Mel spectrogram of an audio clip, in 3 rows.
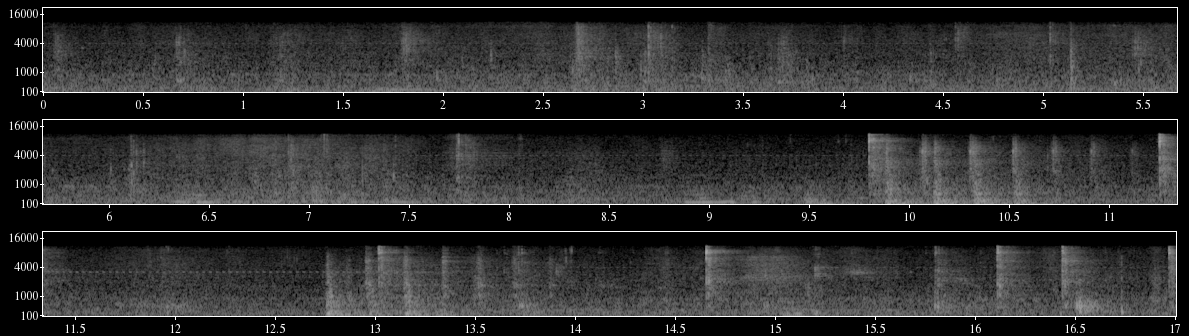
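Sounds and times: faint high steady tone: 11.4s - 12.8s.

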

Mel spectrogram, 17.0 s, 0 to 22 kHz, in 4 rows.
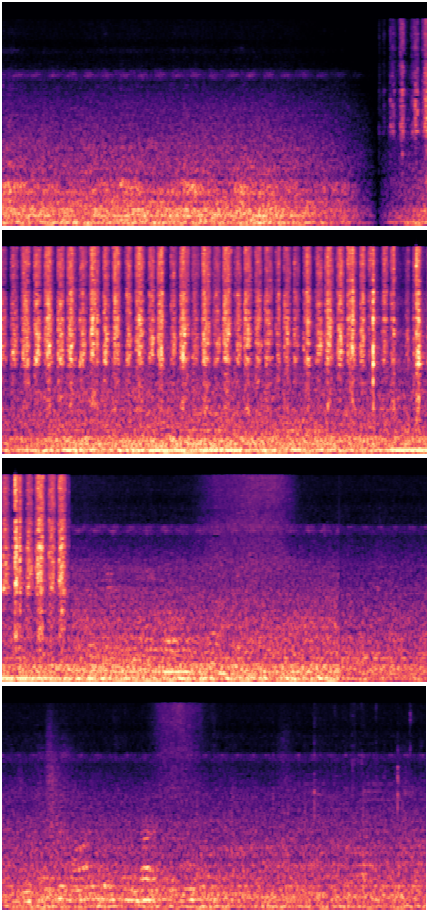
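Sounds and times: carrot grated on metal grater: 3.9s - 9.2s.

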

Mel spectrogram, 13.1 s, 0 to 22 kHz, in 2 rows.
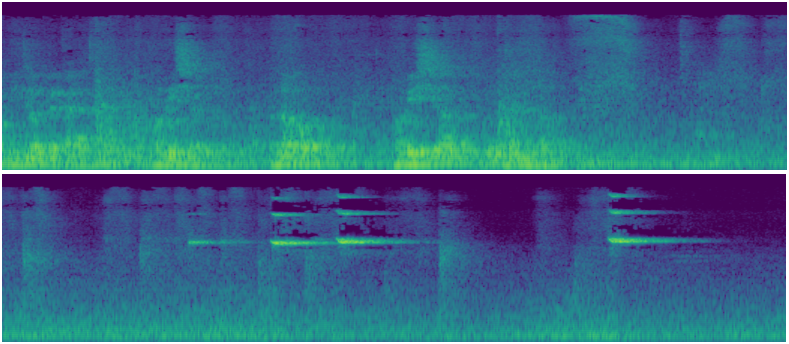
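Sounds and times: chalk scratching on chalkboard: 4.3s - 10.4s
chalk squeaks: 6.0s - 10.4s, 11.3s - 12.5s.

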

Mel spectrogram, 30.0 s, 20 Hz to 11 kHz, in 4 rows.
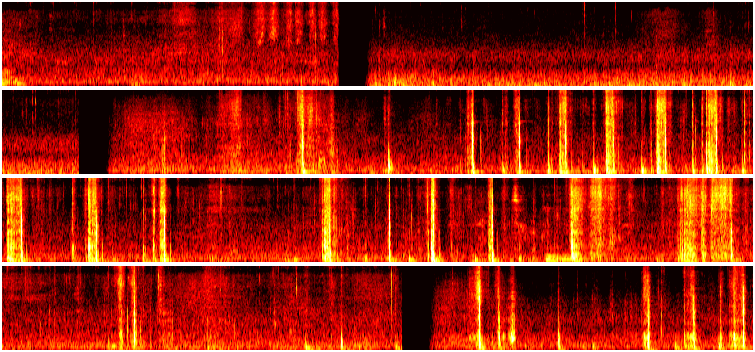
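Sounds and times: knife chopping on cutting board: 29.0s - 30.0s.

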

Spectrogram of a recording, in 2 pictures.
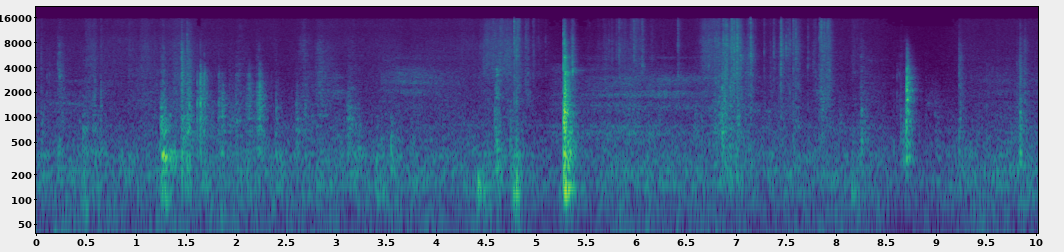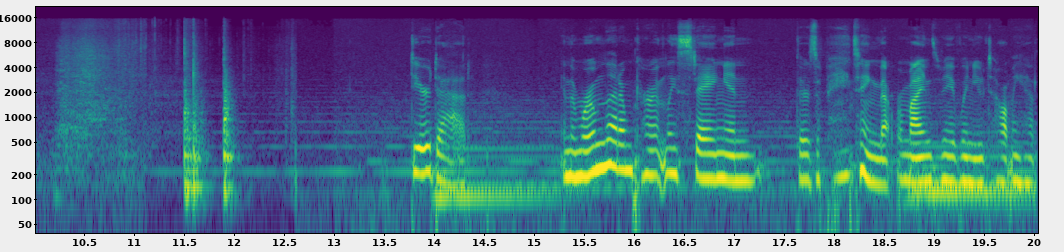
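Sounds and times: paper rustling: 4.4s - 5.1s, 6.7s - 8.4s, 10.2s - 11.5s
quiet music: 9.4s - 20.0s.

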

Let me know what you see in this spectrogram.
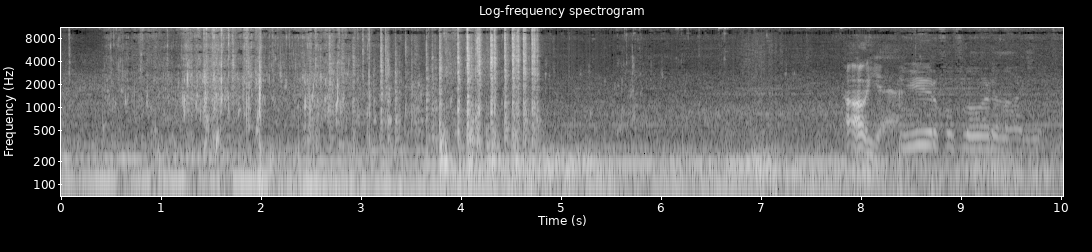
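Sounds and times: steady low hum: 0.0s - 10.0s
fish thrashing and splashing water: 0.2s - 7.4s.

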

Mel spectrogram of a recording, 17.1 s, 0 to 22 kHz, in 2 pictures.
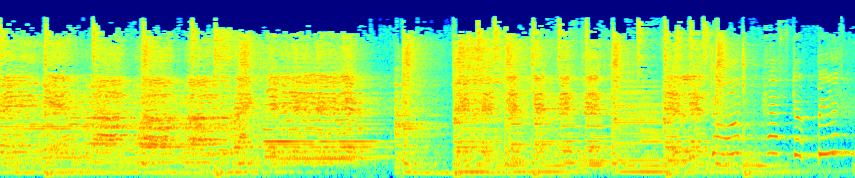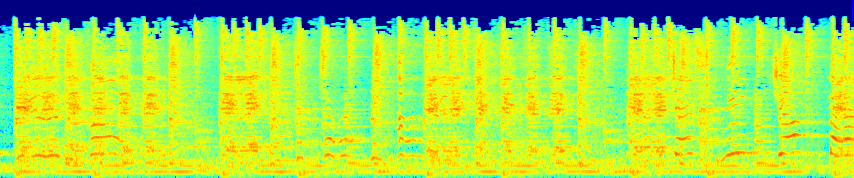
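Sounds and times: drums with steady beat: 0.0s - 2.7s, 4.0s - 7.9s, 8.6s - 17.0s
piano: 0.0s - 7.8s, 8.7s - 17.0s
pop choir singing: 0.0s - 7.8s, 8.7s - 17.0s
bass guitar: 4.0s - 8.0s, 8.6s - 17.0s.

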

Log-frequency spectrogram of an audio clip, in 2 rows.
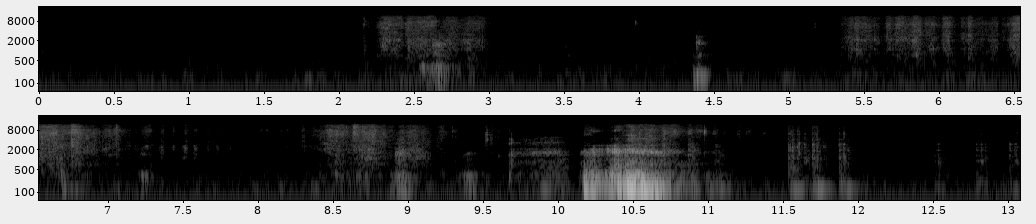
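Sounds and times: brush scratching on paper: 2.2s - 3.1s, 5.4s - 9.4s.

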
